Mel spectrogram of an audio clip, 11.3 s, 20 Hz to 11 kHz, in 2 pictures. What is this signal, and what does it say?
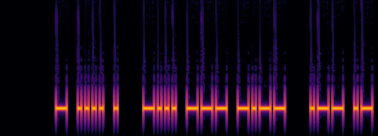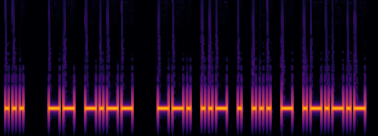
Morse code, heard as a keyed tone, about 22 wpm, 700 Hz. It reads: THE BOY WAS MY GUEST.
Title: Sentences from Top 1600 Words 22wpm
